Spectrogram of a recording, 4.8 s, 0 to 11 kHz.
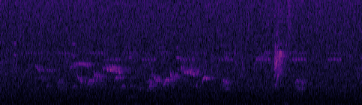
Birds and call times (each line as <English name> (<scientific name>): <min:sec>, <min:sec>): White-browed Robin-Chat (Cossypha heuglini): 0:01.5
African Paradise-Flycatcher (Terpsiphone viridis): 0:03.7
